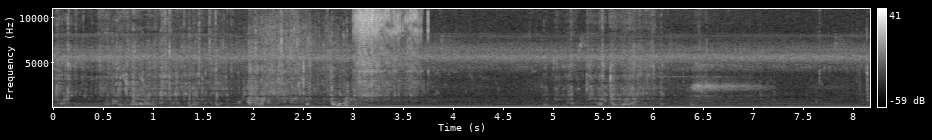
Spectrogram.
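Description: A small hooked carp, about 3 to 4 pounds, thrashing and splashing at the surface close to the bank in irregular bursts, the loudest about three seconds in.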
